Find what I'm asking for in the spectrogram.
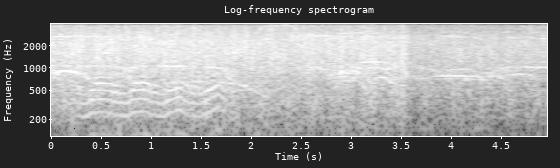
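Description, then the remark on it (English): An audience at a music showcase claps steadily for several seconds, dense and sustained applause with cheering voices rising and falling underneath, easing slightly toward the end. “Well, how about me giving them an applause that they will keep on supporting you through your music journey?”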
